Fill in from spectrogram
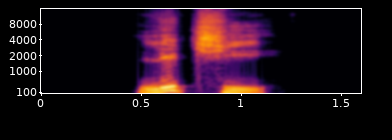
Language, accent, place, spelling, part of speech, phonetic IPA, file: German, Germany, Berlin, Litschi, noun, [ˈlɪt͡ʃi], De-Litschi.ogg
- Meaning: lychee (fruit), (Litchi chinensis), also spelled litchi (the U.S. FDA spelling) or laichi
